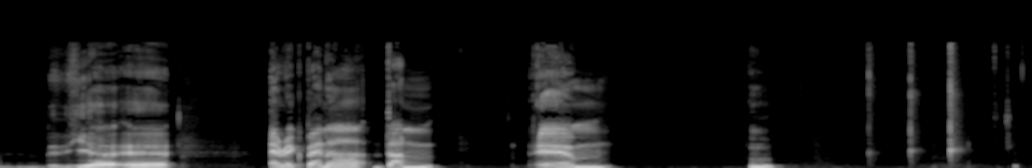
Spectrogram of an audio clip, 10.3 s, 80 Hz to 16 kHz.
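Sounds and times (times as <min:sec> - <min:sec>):
speech: 0:00.5 - 0:01.9, 0:02.7 - 0:04.4, 0:05.3 - 0:06.2, 0:07.5 - 0:07.9
crisp finger snaps: 0:08.7 - 0:10.2.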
